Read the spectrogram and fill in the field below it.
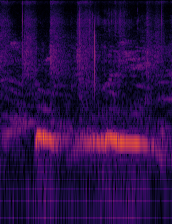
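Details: White, red-eyed Barbary dove kept as a lure bird, giving a single drawn-out, slightly rolling coo held at a steady low pitch for nearly two seconds. Faint room noise and light clicks behind it.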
